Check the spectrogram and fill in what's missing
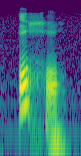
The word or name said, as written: ojo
